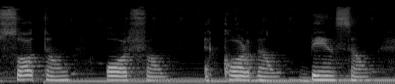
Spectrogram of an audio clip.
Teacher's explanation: o seu acento tónico recai na penúltima sílaba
